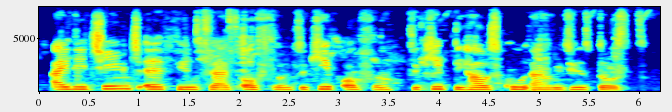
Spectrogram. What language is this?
Nigerian Pidgin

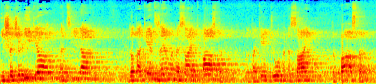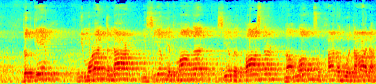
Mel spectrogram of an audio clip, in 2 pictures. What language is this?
Arabic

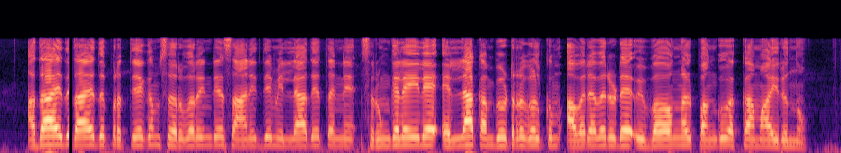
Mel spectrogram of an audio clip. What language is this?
Malayalam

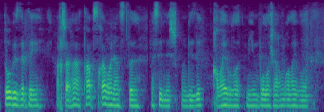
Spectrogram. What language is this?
Kazakh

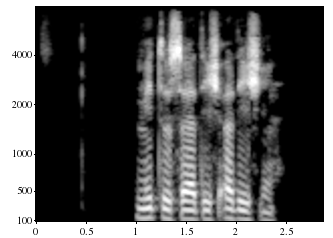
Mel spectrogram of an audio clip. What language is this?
Kalkoti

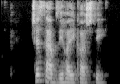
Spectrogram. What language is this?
Persian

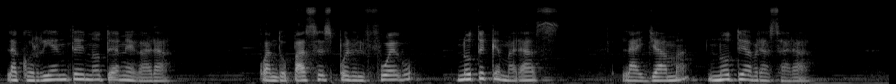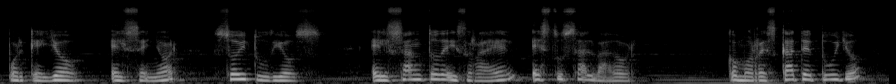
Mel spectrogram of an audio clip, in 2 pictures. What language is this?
Spanish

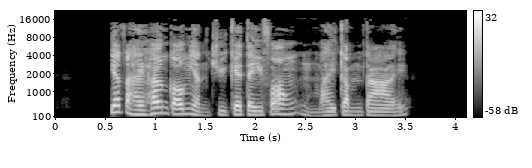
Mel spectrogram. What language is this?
Cantonese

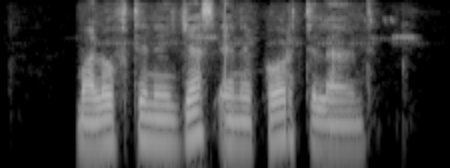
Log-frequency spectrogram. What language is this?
Esperanto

